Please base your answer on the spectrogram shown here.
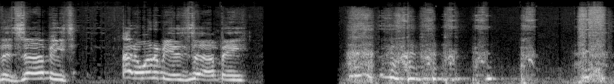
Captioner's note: crying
